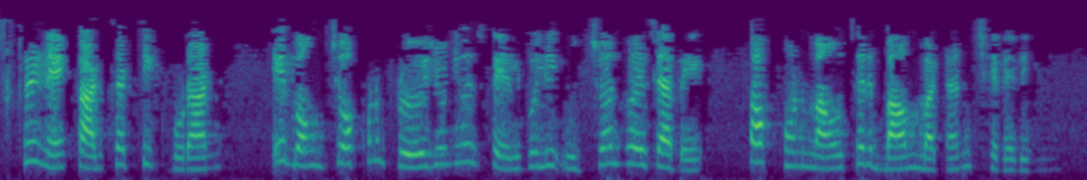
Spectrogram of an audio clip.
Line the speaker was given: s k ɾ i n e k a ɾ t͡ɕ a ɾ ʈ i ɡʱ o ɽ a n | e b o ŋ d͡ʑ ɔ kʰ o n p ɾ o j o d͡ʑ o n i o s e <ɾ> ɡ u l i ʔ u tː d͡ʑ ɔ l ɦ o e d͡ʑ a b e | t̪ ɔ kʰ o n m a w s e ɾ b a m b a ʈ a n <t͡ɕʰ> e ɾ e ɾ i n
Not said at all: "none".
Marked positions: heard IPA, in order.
l, t͡ɕʰ

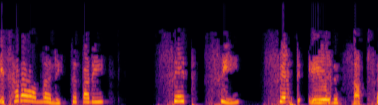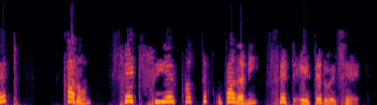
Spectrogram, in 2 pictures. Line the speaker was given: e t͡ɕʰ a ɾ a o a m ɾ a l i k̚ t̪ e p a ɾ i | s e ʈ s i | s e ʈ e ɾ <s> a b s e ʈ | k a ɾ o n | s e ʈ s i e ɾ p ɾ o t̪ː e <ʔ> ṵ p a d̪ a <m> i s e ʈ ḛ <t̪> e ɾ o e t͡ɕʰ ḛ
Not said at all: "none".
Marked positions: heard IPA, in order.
s, k, n, t̪

